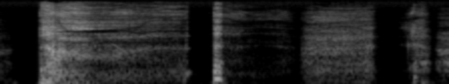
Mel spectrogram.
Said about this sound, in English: Roxy coughed.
